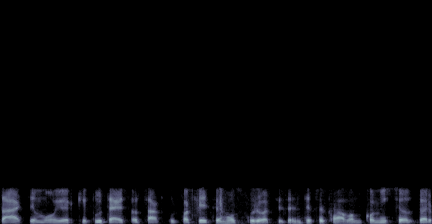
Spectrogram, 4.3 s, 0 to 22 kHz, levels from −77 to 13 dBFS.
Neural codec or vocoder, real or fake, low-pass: codec, 16 kHz, 2 kbps, FunCodec, trained on Chinese and English, 25 frames a second; fake; 3.6 kHz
